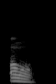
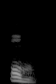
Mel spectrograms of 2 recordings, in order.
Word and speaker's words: Om: But in Chinese, they always say Ong, right? So there's a difference. So it's not Ong, it's Om, right?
